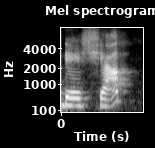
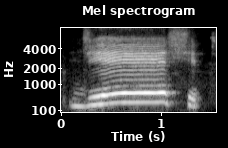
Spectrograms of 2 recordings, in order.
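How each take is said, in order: First: It starts with a hard d sound. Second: It starts with a soft j-like sound. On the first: The speaker calls it wrong. "bukan Deshat" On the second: The speaker calls it right. "tapi Jeshit"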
